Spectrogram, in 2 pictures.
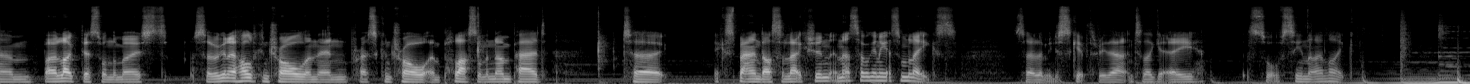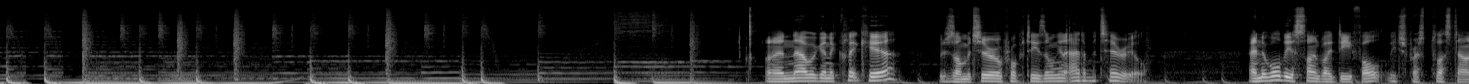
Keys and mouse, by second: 0.2-1.2 middle drag, 4.8 ctrl+KP_Add, 6.0 ctrl+KP_Add, 7.0 middle click, 8.5 middle click, 10.3 click, 10.6 middle click, 11.7 click, 12.2 middle click, 13.7 middle click, 14.1 middle click, 14.2 middle click, 14.3 middle click, 14.4 middle click, 14.6 middle click, 14.7 middle click, 15.0 middle click, 15.5 middle click, 15.7 middle click, 15.8 middle click, 16.1 ctrl+z, 16.5 ctrl+KP_Add, 16.5 middle click, 16.7 middle click, 17.4 middle click, 17.7 ctrl+z, 17.7 middle click, 17.8 middle click, 18.1 shift+click, 18.2 middle click, 18.4 middle click, 18.6 middle click, 18.9 middle click, 19.1 ctrl+KP_Add, 19.2 middle click, 19.3 middle click, 19.4 middle click, 19.5 middle click, 19.6 middle click, 19.7 middle click, 19.8 middle click, 20.1 click, 20.1 middle click, 20.2 middle click, 20.3 middle click, 20.4 ctrl+z, 20.4 ctrl+z, 20.6 ctrl+KP_Add, 20.8 middle click, 21.2 ctrl+KP_Subtract, 21.3 middle click, 21.5 ctrl+z, 25.2 click, 27.6 click.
